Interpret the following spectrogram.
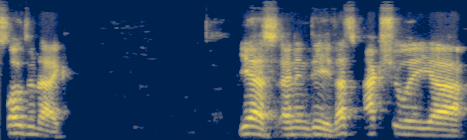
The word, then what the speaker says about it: Sloterdijk: That's how you say it, Sloterdijk.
